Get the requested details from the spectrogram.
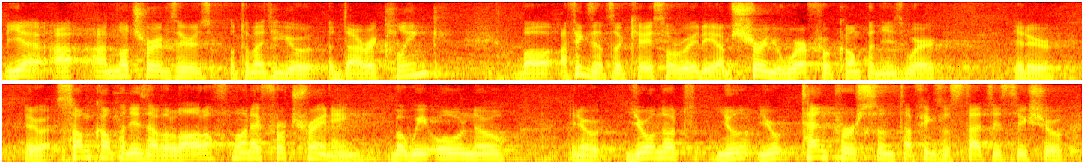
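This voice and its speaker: A man with a French accent speaks at a fairly high pitch and a fairly quick pace, with ordinary pitch variation and very even loudness, over noticeable background noise and audible room echo. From France. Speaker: HR executive. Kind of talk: fireside chat on stage.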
